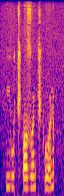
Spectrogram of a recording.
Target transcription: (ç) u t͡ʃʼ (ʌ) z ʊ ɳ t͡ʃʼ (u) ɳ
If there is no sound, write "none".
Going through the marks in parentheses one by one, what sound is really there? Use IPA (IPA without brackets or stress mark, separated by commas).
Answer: j, ʌ, ʊ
